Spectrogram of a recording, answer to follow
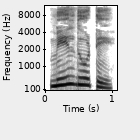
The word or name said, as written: ಮೊಲೆದೊಟ್ಟು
